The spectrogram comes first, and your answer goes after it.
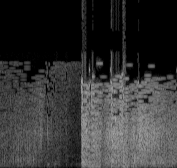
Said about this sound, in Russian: Перед самым взрывом нас отвели в безопасный район, где можно было наблюдать за лавиной.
